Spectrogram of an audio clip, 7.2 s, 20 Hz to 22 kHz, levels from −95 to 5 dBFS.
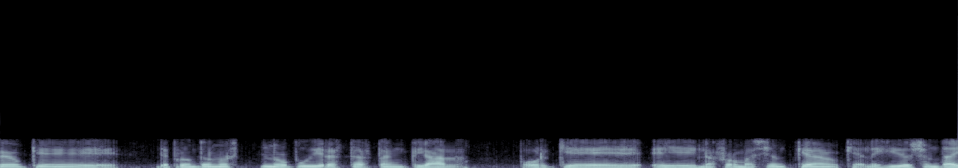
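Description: Spanish speech runs through the iLBC codec from start to finish, with plainly audible rough, synthetic coding damage and nothing outside roughly 150 Hz to 3.6 kHz; a spectrogram shows an empty region above 3.6 kHz, and the sound fits iLBC's 13.33 kbps mode with 30 ms frames. Between "no pudiera estar tan" and "porque eh la formación", lost iLBC frames at 3.36 to 3.49 s leave about 120 ms of held, buzzy vowel as the decoder repeats the last pitch cycle with noise. This shows as repeated, noisy cycles in the waveform and flat harmonic stripes on the spectrogram, with the voice returning almost at once afterwards.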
